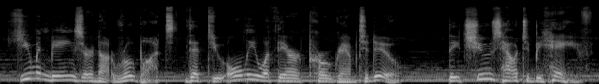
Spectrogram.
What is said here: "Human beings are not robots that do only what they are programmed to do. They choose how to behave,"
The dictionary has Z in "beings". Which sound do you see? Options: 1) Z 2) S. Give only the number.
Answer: 1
